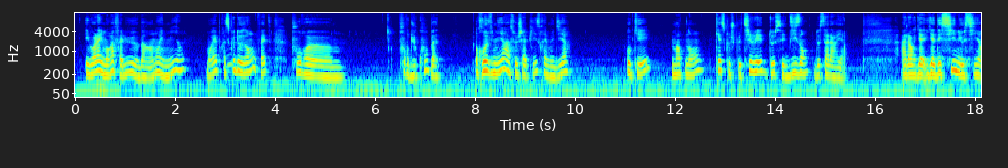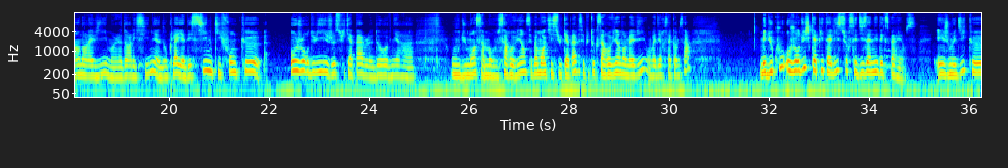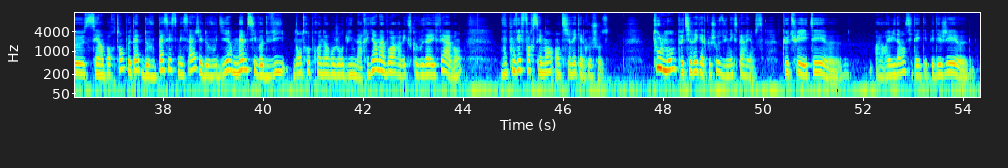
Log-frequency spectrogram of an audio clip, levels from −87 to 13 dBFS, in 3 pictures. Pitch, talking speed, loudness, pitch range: 205 Hz, 195 wpm, -24 LUFS, 185-230 Hz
